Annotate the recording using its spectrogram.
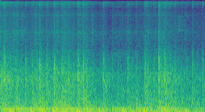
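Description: A fist pounding rapidly on a panelled interior door, a dense run of thumps and knocks with a heavy low rumble.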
